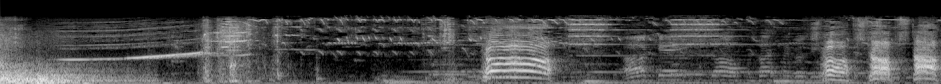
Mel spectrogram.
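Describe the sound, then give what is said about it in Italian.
Cartoonish birds tweet and squeal in a busy run of high, swooping chirps and whistles, loud, overlapping in quick bursts with little pause between them. “Roger, che è questo? Un uccellino.”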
